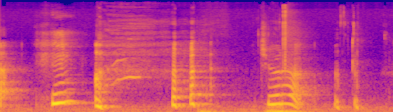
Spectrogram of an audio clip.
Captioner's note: laughing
